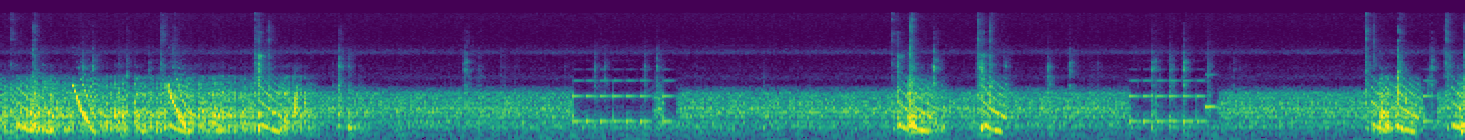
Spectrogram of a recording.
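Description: Retro game shots zap with quick falling whistles, several times.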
